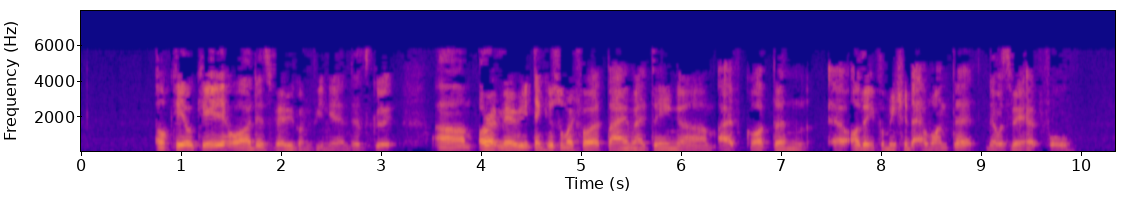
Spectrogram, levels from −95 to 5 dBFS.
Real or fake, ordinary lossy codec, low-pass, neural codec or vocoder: fake; MP3, 24 kbps; 7.2 kHz; codec, 16 kHz, 4 kbps, X-Codec, HuBERT features, trained on general audio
